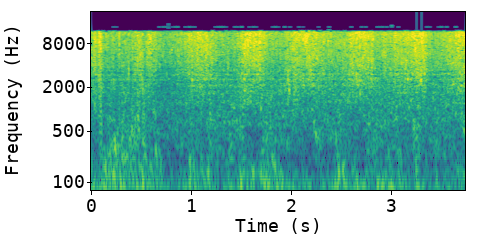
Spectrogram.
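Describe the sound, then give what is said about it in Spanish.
A loud, steady roar of rushing floodwater pours from an overflowing ravine that runs through the town centre of a locality in Valencia, Spain, a dense, unbroken wash of noise that stays constant throughout with no voices. “se vivían momentos de mucha tensión al desbordarse el barranco que atraviesa el casco urbano”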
